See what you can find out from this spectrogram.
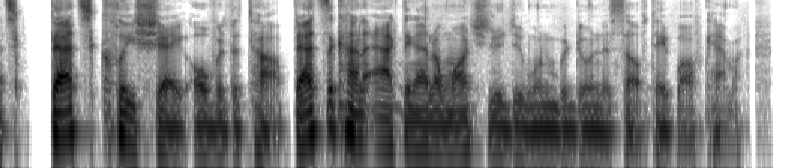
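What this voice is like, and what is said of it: Usual voice. Nothing is said of it.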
